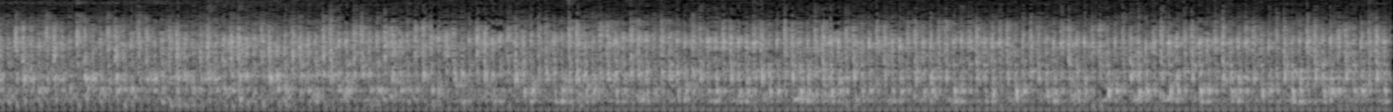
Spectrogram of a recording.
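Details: SsangYong Actyon at idle: quick, fairly regular light ticking of about two per second over a thin engine hum, source not obvious. Abnormal engine noise.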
